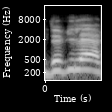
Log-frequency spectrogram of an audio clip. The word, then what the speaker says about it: Devillers: Today I have the great pleasure and honor to receive de Villiers, right? Did I pronounce well your name? Exactly, de Villiers in French, de Villiers, de Villiers.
